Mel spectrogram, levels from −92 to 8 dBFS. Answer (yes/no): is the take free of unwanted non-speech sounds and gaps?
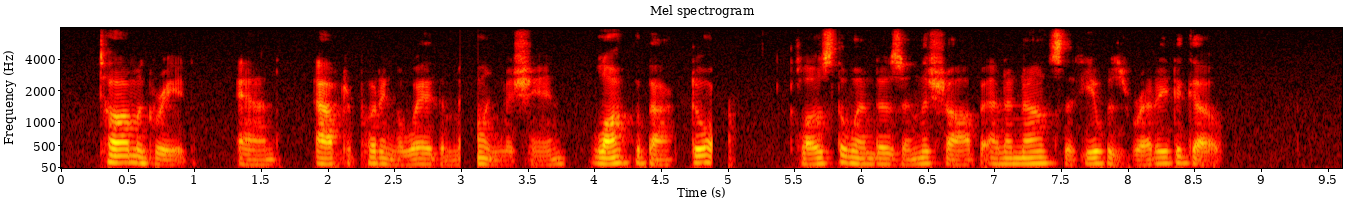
no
